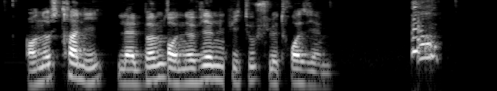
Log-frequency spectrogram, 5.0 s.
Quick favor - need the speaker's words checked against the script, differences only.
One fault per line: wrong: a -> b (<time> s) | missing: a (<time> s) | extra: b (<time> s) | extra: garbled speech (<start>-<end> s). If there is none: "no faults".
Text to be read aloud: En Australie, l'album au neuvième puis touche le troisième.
no faults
